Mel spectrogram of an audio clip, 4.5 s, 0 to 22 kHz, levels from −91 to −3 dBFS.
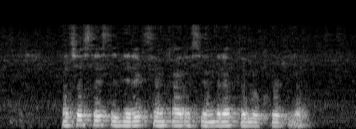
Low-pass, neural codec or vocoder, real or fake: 9.9 kHz; vocoder, 22.05 kHz, 80 mel bands, WaveNeXt; fake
